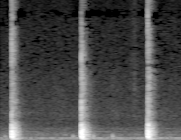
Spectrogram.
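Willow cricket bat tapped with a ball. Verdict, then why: Good ping. A butterfly willow cricket bat, soft and well pressed, is tapped with a ball across the blade to show its ping. Three sharp, bright knocks ring out with a short, lively rebound as the ball jumps off the blade, showing the good ping of a soft bat.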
